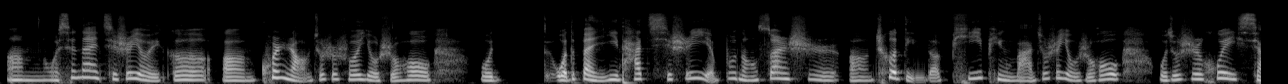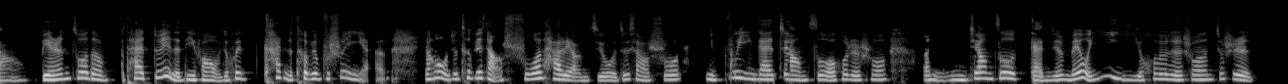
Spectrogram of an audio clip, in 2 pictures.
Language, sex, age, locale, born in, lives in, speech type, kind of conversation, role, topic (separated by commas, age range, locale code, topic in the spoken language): Chinese, female, 25-29, zh-CN, China, United States, conversation, advice, user, 怎样让别人更容易接受我的批评？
